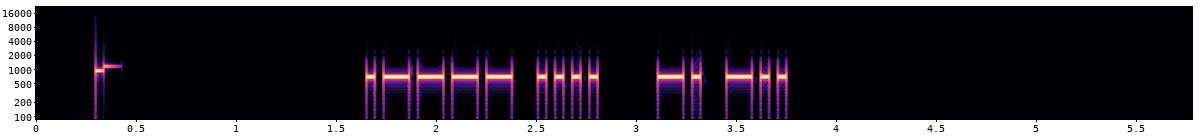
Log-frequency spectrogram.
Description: Morse code, heard as a keyed tone, about 28 wpm, 700 Hz. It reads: 1H ND
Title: Winter Field Day Exchanges 28wpm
